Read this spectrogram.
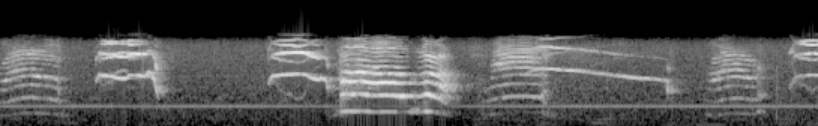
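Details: Indoors, a mother cat wanting her kitten back meows again and again: a string of loud, harmonic calls, some rising then falling, one long drawn-out wail sliding down, with short quiet gaps between.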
